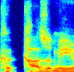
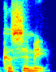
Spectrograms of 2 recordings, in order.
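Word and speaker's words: cazimi: of the sun that's called Kazumi or kasimi people pronounce it differently but it means in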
